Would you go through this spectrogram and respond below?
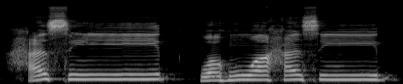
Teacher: کریں گے، وقت کی صورت میں را کو جزم کریں گے، تو یا بھی جزم ہے اور را بھی، تو را کو باریک کریں گے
